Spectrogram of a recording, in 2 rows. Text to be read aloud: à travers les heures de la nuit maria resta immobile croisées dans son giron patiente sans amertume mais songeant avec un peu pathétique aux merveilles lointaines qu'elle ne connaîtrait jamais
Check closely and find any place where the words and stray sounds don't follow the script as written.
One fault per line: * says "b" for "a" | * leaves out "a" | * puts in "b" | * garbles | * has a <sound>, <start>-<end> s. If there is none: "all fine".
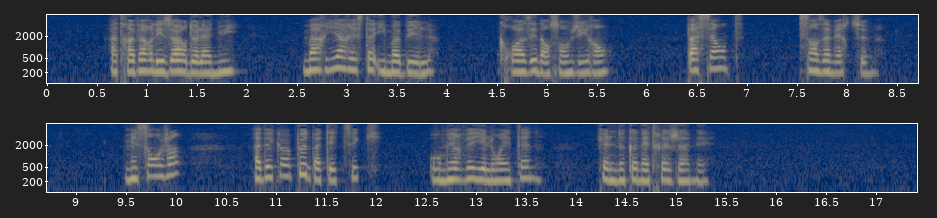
all fine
